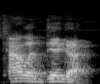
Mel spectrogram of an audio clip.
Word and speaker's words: Talladega: It's Talladega, not Thank Alabama. And I'm sure the race car drivers would appreciate the great pronunciation.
